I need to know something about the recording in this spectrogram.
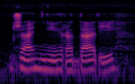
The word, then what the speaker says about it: Gianni Rodari: remember is uh reading gianni radari this is how we pronounce his name in russian and i remember this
